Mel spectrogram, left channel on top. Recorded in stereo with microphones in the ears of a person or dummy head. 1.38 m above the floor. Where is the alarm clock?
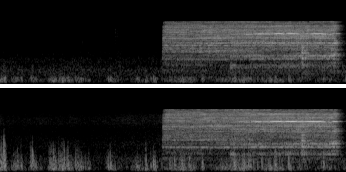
Centre (ahead or behind), 0.8 m.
